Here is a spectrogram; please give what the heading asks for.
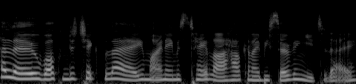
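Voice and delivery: put-on British accent. Recalling greeting customers at Chick-fil-A, a fake British accent. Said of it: "she British?".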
